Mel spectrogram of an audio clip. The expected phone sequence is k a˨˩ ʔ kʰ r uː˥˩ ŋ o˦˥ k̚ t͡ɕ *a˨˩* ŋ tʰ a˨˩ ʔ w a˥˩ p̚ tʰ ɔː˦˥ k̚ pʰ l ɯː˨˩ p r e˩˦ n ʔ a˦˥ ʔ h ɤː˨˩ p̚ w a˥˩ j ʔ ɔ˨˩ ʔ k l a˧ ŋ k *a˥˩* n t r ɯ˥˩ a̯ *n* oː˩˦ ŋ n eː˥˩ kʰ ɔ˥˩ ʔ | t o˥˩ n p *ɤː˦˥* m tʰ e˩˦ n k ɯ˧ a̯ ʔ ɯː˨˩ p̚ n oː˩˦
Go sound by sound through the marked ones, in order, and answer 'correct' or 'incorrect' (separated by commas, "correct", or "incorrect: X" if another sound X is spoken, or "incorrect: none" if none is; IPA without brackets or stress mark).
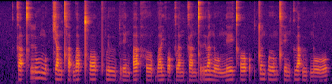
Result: incorrect: a˧, incorrect: a˧, correct, correct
